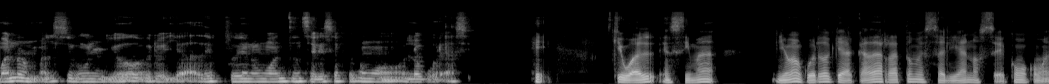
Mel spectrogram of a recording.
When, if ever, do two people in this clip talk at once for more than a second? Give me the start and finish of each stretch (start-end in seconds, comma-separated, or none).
none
